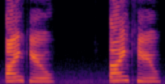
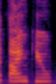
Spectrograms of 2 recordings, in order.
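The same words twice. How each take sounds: First: The correct way, tongue out a little; right th. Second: The wrong way, tongue inside. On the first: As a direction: thank you with the tongue just past the upper teeth. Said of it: "टंग है वो अपर teeth के थोड़ा सा बाहर". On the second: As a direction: Thank you with a hard dental t. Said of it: "हम इसको thank you नहीं बोलेंगे". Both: Shown as a demonstration.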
